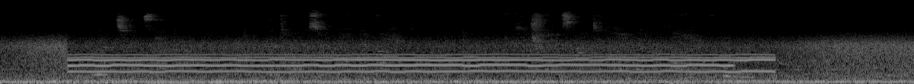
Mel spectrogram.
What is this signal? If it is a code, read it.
FT8 (several signals at once), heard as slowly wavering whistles, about 6.25 baud, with radio static and the noise inside a subway train.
